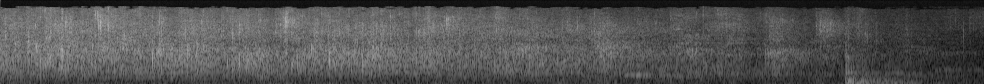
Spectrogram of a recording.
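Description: A crowd claps steadily for several seconds, a dense wash of applause that tapers slightly toward the end, with a single louder thump near the close.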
